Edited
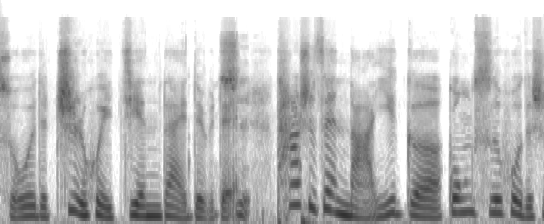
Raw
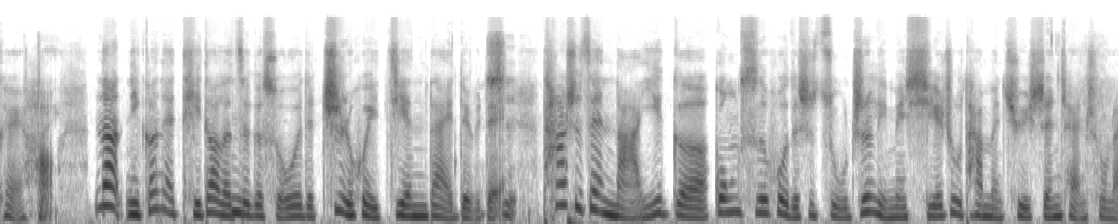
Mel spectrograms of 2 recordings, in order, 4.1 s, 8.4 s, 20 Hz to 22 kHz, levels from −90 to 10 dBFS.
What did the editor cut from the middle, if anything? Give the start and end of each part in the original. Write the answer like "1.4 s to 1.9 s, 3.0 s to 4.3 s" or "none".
none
